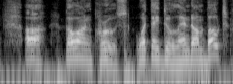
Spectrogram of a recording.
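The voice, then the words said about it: Imitating Janikowski's accent. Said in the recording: “Janikowski ... he's got like an accent.”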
